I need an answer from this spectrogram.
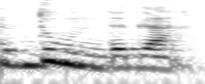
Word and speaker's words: Дундага: переходов теперь про пряжу это пряжа дундага ударение именно на первом слоге если вы не слышали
